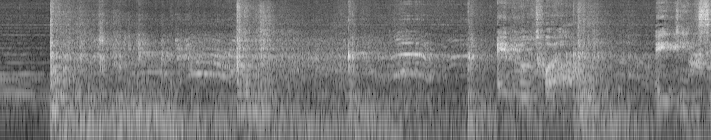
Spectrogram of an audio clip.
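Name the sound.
cannon fire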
